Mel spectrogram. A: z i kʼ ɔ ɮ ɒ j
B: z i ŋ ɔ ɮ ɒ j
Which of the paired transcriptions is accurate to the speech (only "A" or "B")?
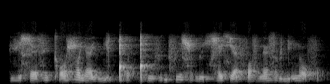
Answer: A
